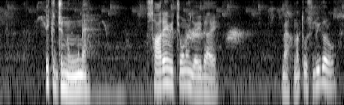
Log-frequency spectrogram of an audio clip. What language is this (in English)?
Dogri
